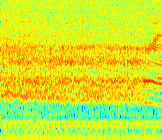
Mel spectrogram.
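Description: Nu metal band playing: distorted guitars and bass hold a low chord under a harsh, noisy wash of sound, with a short sliding pitch near the end.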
